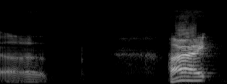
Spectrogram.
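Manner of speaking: slight stammer in the speech. Describing a game character's way of talking to the players: stammering a little. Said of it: "He just like s- stammers a little bit".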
